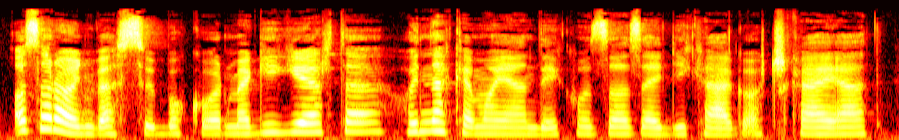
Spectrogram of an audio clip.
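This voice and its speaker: A kind, cheerful dove, as a woman reader puts him on, speaking warmly and a bit loud. The sound is dry and close. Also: medium pitch, little pitch movement, no echo, lightly acted.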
